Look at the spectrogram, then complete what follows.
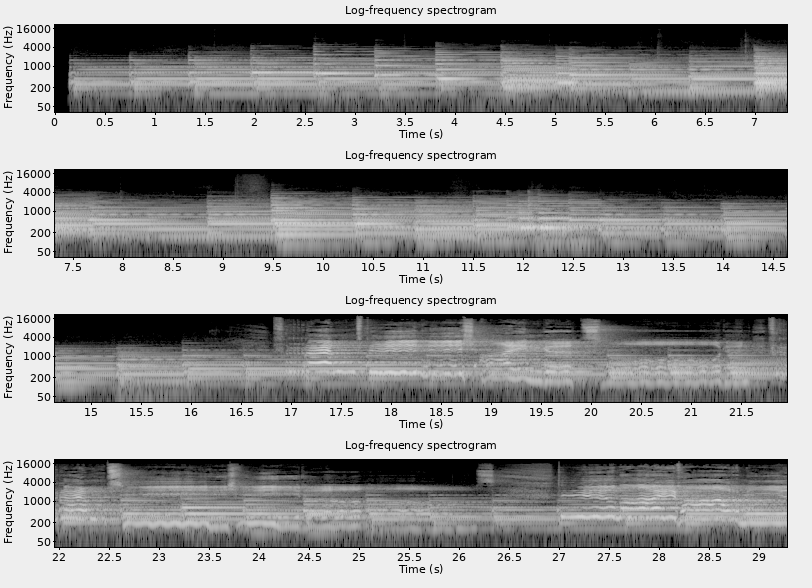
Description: lied

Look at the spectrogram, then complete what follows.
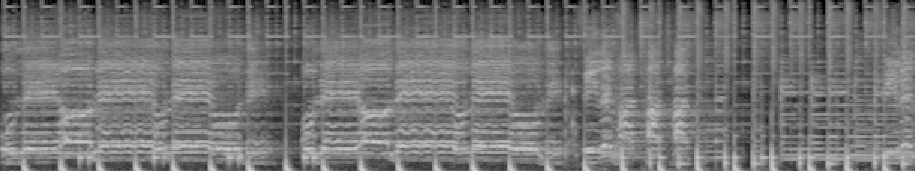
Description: syllabic

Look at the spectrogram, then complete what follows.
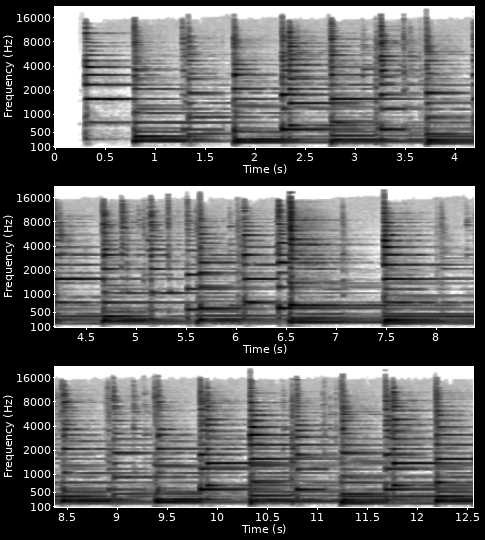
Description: scotch snap

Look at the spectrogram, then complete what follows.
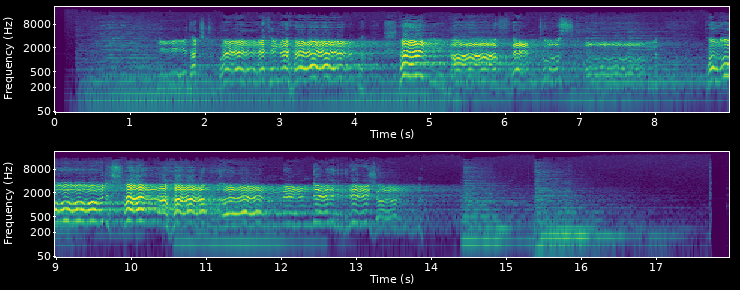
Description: recitative

